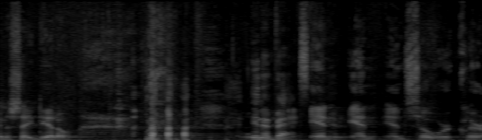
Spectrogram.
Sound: laughter

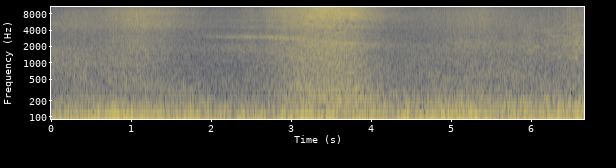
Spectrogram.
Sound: waves crash; vehicle passes; seagulls scatter and squawk

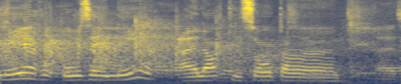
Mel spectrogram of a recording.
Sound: applause

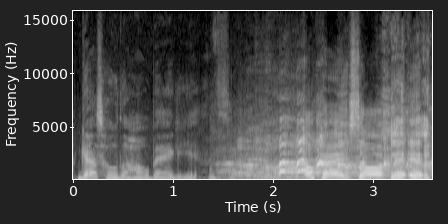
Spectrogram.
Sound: audience laughs

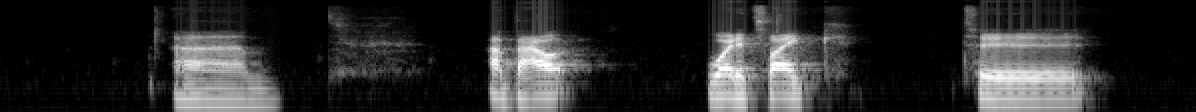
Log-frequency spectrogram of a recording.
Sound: breath

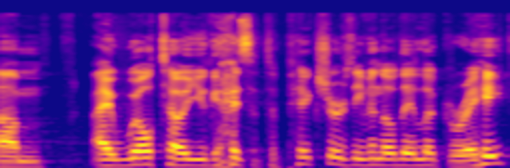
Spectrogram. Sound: chuckles

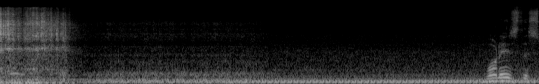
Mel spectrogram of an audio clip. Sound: engine rumbling

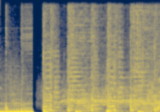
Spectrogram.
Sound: upbeat music; audience applauding

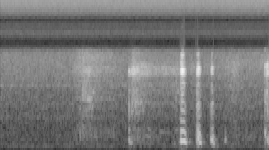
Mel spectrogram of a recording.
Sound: laughter

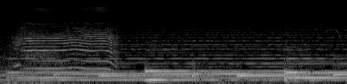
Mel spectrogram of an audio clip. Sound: bleating

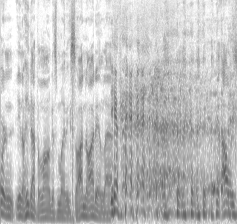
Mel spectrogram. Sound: laughter

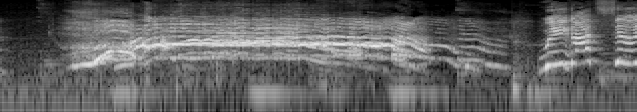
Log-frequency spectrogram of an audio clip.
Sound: girls cheering

